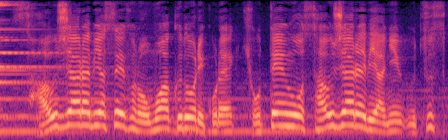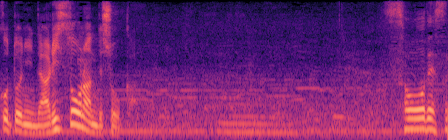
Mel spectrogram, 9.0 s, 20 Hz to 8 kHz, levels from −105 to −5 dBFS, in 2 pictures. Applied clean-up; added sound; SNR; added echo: none; Bell; 15 dB; none.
